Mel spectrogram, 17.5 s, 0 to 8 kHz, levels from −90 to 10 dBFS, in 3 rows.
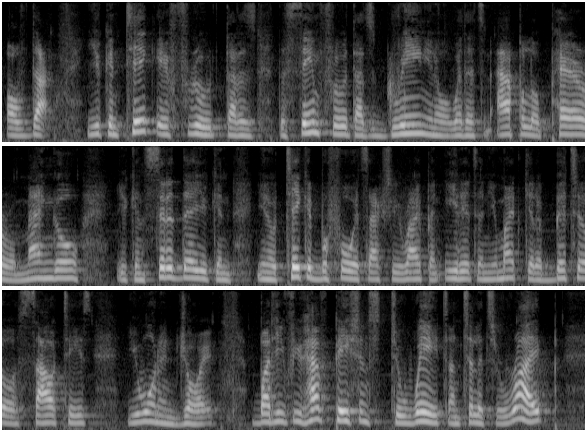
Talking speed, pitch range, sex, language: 225 wpm, 155-190 Hz, male, English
